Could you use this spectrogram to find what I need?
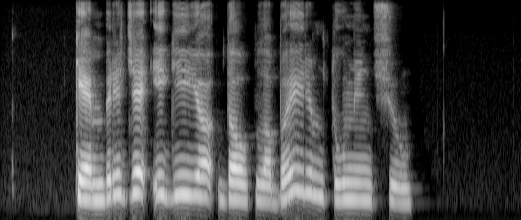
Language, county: Lithuanian, Vilnius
